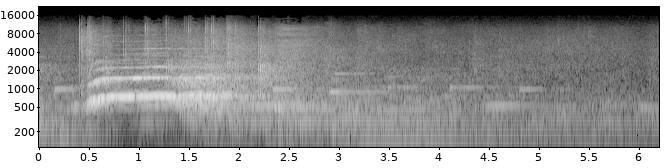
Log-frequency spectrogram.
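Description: A loud whoop from someone close by, rising and held for about a second and a half, with a few hand claps, starting about half a second in. Soft background music with sustained tones carries on under it and fades.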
